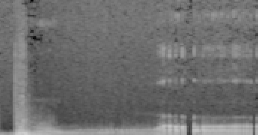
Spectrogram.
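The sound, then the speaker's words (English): A voice imitates a mountain lion's roar: a sudden loud, raspy outburst that drags into a long, low, pulsing growl, with a short break near the end. “and you turn around, and it's a fucking mountain lion, and you get murdered by a mountain lion.”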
